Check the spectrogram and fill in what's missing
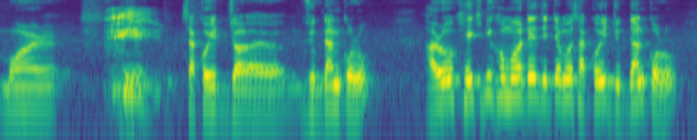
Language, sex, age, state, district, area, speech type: Assamese, male, 60+, Assam, Sonitpur, urban, spontaneous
